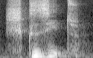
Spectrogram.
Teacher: estes is átonos transformam-se em es, como na palavra esquisito, que nós dizemos esquisito.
